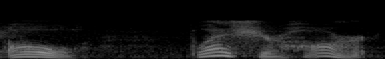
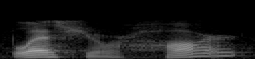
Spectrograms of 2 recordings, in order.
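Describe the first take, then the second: First: It sounds warm and sympathetic. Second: It sounds mocking and condescending.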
